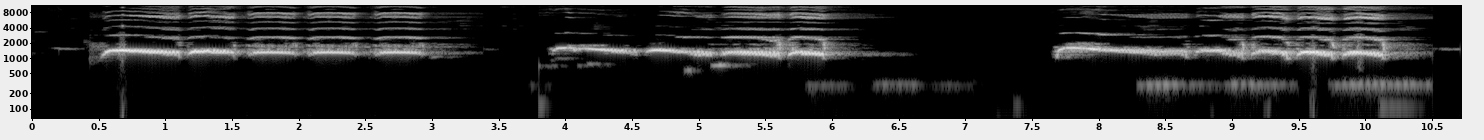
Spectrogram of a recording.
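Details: Female black-throated laughingthrush giving a song that stimulates males: three runs of rich whistled notes, each run of four to six looping, slightly descending notes with long silent gaps between.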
